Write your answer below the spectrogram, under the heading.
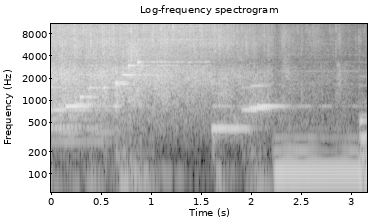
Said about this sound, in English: Come on, give the Lord a hand clap of praise as you take your seat.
